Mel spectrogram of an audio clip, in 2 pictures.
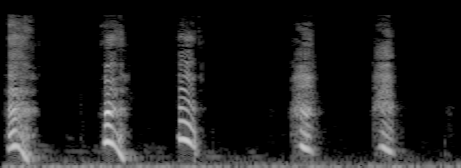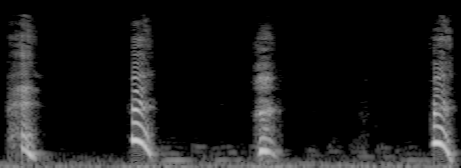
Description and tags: A happy expression.
surprise, foley, female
